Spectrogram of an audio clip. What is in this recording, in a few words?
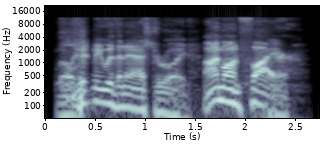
happy; fertig classic games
